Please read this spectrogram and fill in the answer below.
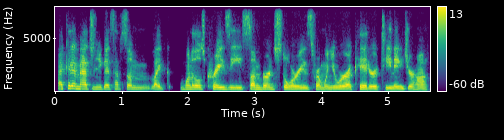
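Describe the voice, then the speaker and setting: A woman's voice: lowish voice, little pitch movement, a little fast, fairly bright tone, no room sound. A woman hosting a podcast, chatting casually and putting questions to the others. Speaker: podcast host. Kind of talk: casual chat, asking questions. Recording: close, dry, slightly dull audio.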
